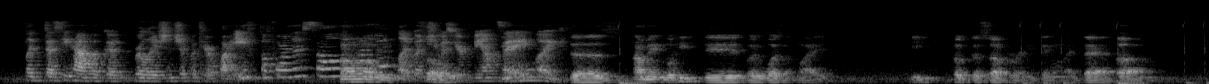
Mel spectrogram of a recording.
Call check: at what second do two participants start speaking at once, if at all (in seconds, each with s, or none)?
3.4 s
